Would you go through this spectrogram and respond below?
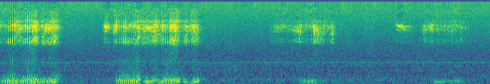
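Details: Sleeping dog snoring: rough, rattling snores with each breath, two loud then two softer, over a faint steady room hum.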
